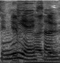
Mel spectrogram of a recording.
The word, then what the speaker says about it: Inouye: Apparently, the suspect, Scott Michael Inouye, how do you pronounce that? – It's like the mayor. – Sounds perfect. – Inouye sounds perfect.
